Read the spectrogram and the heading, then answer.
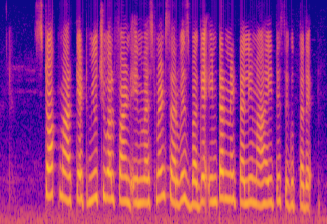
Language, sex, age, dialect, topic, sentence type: Kannada, female, 18-24, Mysore Kannada, banking, statement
